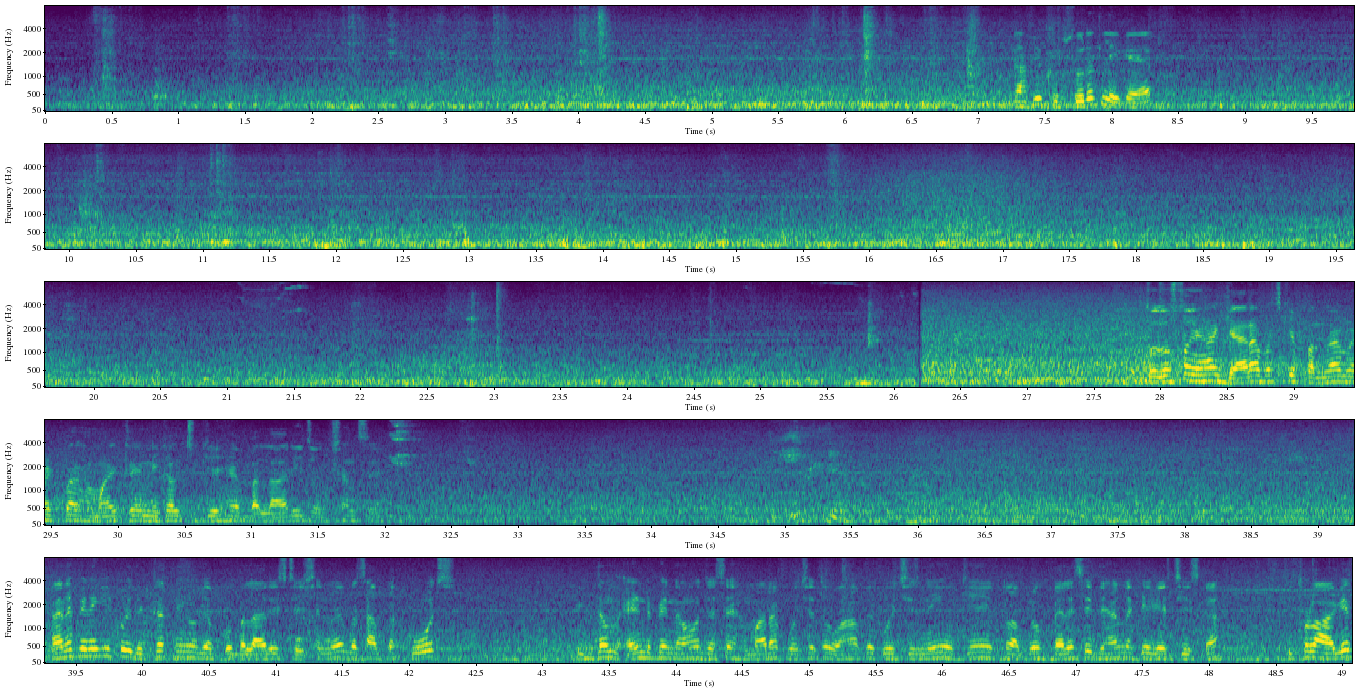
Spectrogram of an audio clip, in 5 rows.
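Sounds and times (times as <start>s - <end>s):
train running gear rumble: 0.0s - 49.0s
wheel clacks over rail joints: 0.2s - 16.9s, 19.7s - 23.2s.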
